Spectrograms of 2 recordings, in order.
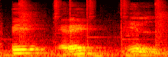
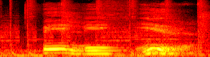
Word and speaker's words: Perejil: arrivent sur vous et puis ils disent pour prononcer persil. En espagnol, ils disent persil. Perejil. En pile fois, les arrivés sur haïtien, je dis prononcer haïtien yo te qu'on dit pelehir pour ouais si c'est haïtien ou yé.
